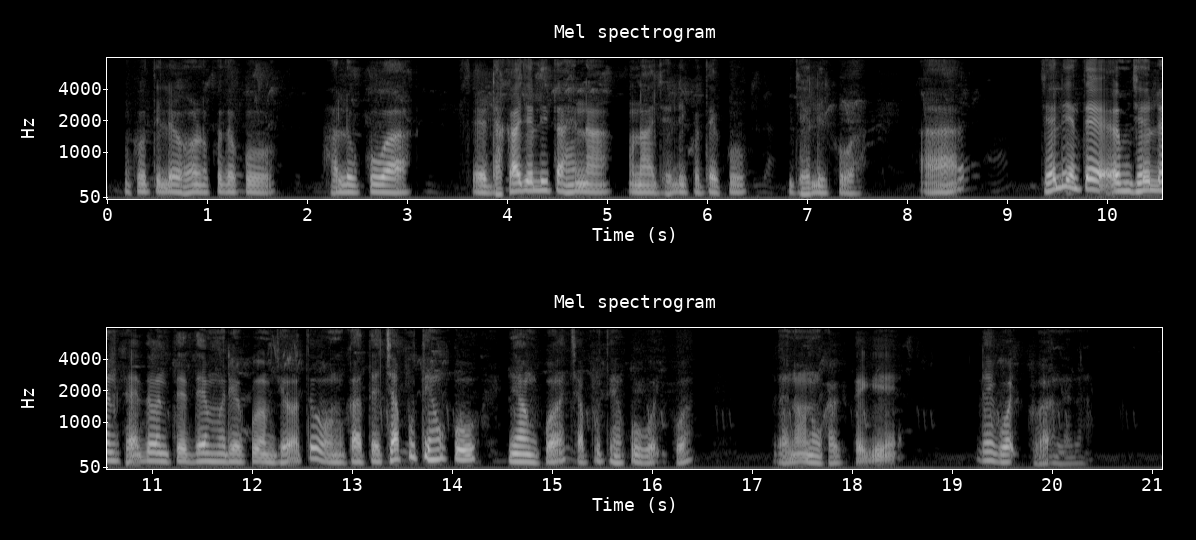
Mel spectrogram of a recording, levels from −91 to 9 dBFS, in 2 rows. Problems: none marked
